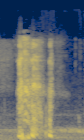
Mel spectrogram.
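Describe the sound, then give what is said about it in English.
A short cluster of fairly loud coughs: two rapid hacking bursts followed by a brief third one, with no talking around them. “Cough, cough.”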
